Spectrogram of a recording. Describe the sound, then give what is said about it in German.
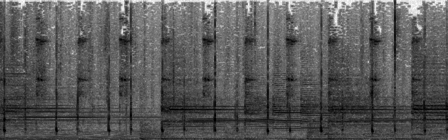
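Horse hooves clip-clop in a steady, even rhythm, sharp and clear, over a continuous droning musical background that runs throughout. “Also ab auf das Pferd, ab in die Prärie und Vollgas Richtung Thema.”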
